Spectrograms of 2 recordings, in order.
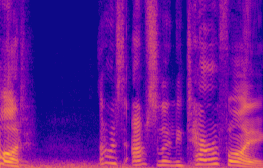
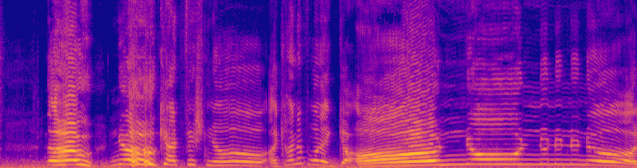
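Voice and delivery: panicked no; 4 semitones higher, 7 dB louder, slower than usual. Real, not acted. Catfish attacks.

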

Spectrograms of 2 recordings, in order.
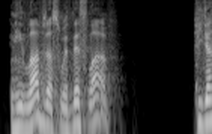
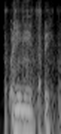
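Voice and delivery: much softer, gentle ask; soft question to child; 5 semitones lower, 11 dB quieter, much faster than usual. Retold or imitated. Father kneels to ask his toddler son, soft. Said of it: "he got down on his knees".

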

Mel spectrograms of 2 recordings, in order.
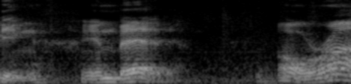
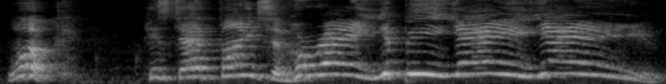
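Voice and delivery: high, much louder squealing cheers; loud cheering; 6 dB louder, slower than usual. Acted. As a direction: cheer like the happy ending is the best news ever. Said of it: "Their monkeys are loud".

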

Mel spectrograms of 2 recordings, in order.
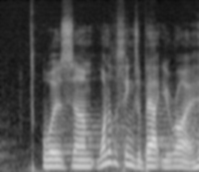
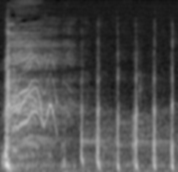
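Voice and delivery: high burst of laughter; 4 dB quieter than usual. Real, not acted. Laughing at the bandmate.

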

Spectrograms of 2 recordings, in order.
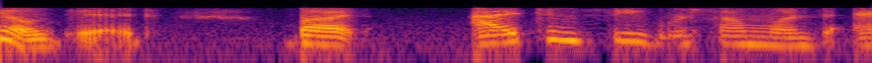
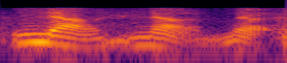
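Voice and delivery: usual speaking voice

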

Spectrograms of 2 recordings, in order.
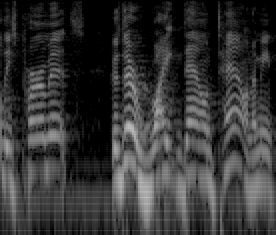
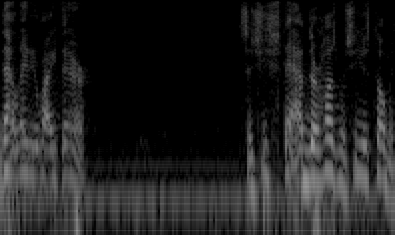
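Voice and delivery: hushed telling; 2 semitones lower, 14 dB quieter than usual. Retold or imitated.

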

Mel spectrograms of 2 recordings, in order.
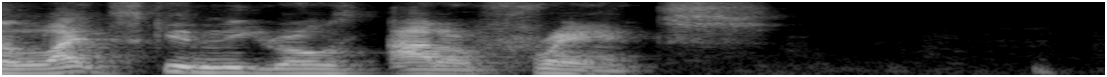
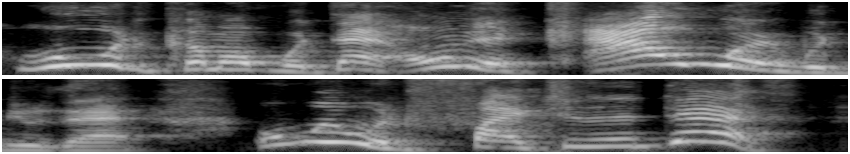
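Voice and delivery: defiant Christophe; 9 semitones higher, 4 dB louder than usual. Retold or imitated. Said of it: "He said".

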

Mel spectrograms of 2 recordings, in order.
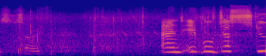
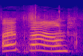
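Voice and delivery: excited; 5 semitones higher, 8 dB louder than usual. Pretend. Excited find.

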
